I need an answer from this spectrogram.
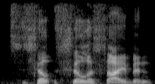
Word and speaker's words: psilocybin: IASA psychosin how do you say it psilocybin psilocybin psilocybin Psilocybin is the is the actual mushroom.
